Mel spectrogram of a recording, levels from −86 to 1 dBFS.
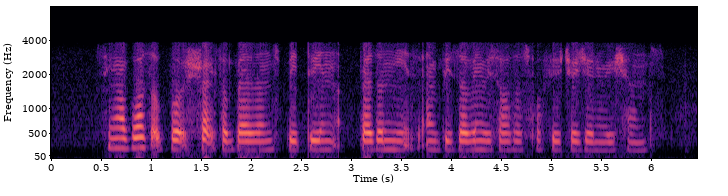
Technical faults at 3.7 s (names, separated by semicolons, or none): G.726 ADPCM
